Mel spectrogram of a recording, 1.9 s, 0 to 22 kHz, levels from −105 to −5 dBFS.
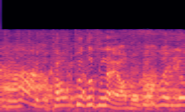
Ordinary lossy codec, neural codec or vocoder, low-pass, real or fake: none; codec, 16 kHz, 8 kbps, FunCodec, trained on LibriTTS, 25 frames a second; 7.2 kHz; fake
